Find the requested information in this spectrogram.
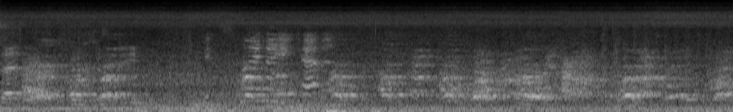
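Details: Shelter dogs playing and running together at a daycare. Overlapping barks and yips come in clustered bursts every second or so, with human voices and a continuous low rumble of room noise beneath.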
